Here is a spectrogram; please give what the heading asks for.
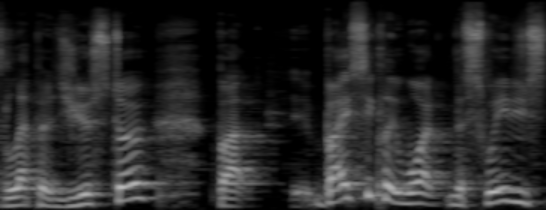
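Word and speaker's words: leipäjuusto: It's actually a Finnish squeaky cheese, which is pronounced leppöjuusto, but basically what the Swedish decided, this cheese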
